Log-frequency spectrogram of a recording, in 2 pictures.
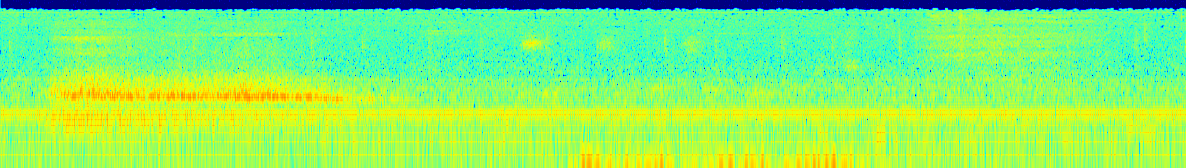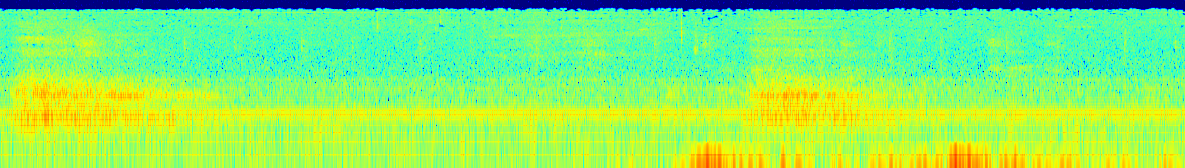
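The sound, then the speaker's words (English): Slow deep breathing, three long airy breaths spaced several seconds apart, soft and quiet over a faint steady hum. “Take three deep breaths, in and out, of course.”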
